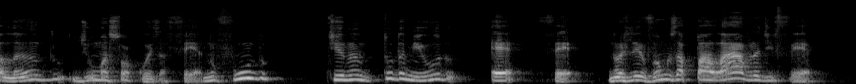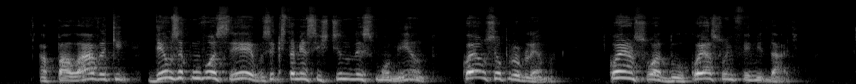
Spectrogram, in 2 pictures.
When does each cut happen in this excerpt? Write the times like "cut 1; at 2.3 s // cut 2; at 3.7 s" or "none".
cut 1; at 5.9 s // cut 2; at 10.0 s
